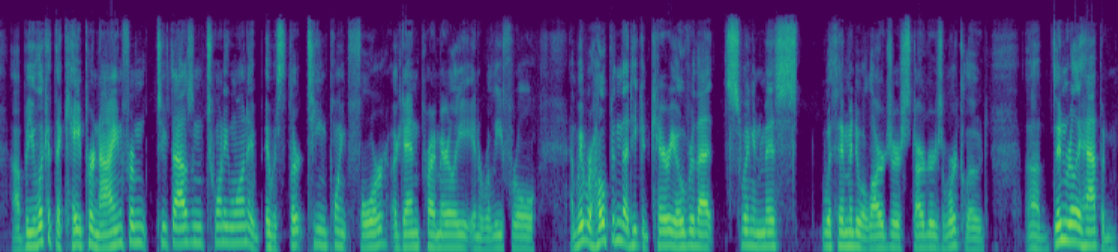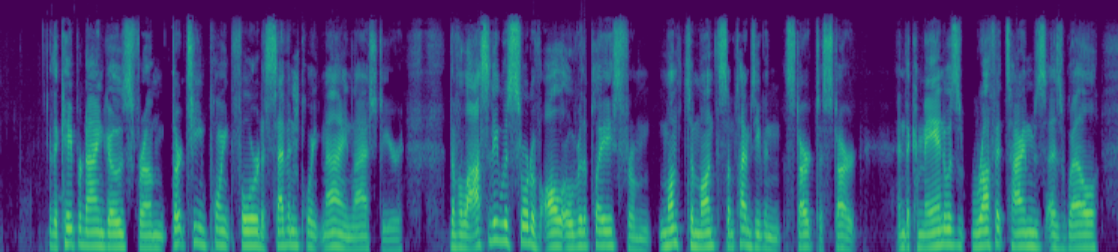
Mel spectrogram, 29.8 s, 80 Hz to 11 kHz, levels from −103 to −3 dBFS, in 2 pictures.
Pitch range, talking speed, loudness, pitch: 120-145 Hz, 160 wpm, -30 LUFS, 130 Hz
